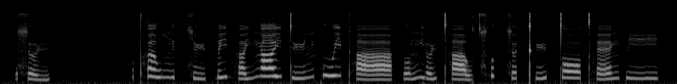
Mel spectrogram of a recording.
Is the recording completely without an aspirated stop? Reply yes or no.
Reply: no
